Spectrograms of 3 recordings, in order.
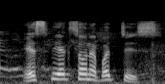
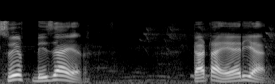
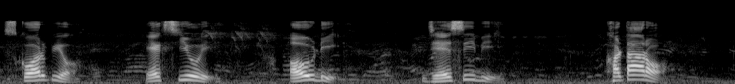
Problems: constant background noise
